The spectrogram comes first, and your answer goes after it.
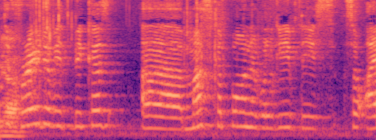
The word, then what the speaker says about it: mascarpone: Mascarpone, to pronounce it as a real Italian, and maybe you have noticed that both of us, we have this strong R, which means we are, in our languages, accustomed to pronouncing this R.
